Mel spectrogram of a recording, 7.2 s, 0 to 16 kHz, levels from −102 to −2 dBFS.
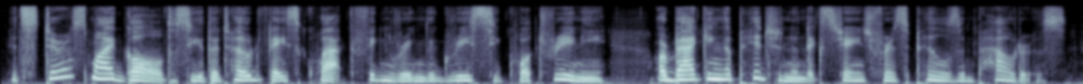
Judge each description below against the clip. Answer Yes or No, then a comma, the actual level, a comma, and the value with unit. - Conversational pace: No, fast, 210 wpm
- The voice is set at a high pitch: No, medium, 180 Hz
